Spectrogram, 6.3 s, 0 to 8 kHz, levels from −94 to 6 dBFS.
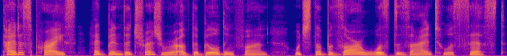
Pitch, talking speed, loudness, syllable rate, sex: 185 Hz, 160 wpm, -19 LUFS, 4.5 syllables/s, female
